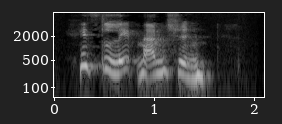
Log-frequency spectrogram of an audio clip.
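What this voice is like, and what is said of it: Attempted Scottish accent, sounds British. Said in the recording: “That was a little more British. I don't think we got the Scottish or Irish accent.”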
